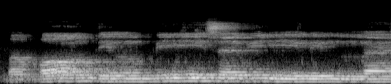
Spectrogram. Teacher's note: Faqatil atau qa panjang memiliki durasi 2 ketukan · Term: mad tabi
